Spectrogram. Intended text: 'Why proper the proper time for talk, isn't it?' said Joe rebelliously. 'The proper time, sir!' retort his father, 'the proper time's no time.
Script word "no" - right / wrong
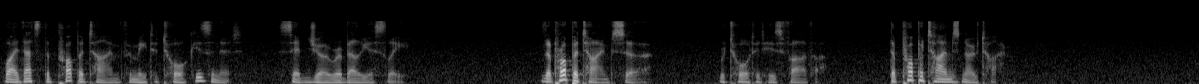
right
